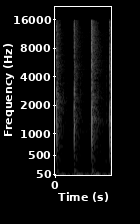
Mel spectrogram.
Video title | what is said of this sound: Nexus 5, déballage et prise en main - par Test-Mobile.fr | sonne pas creux pas trop creux ça va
